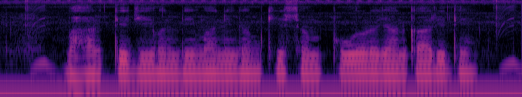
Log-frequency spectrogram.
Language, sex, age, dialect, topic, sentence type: Hindi, male, 18-24, Kanauji Braj Bhasha, banking, question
